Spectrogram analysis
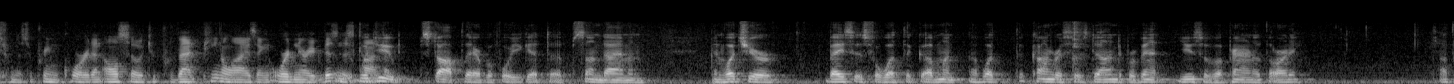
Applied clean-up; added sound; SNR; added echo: none; none; none; none.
